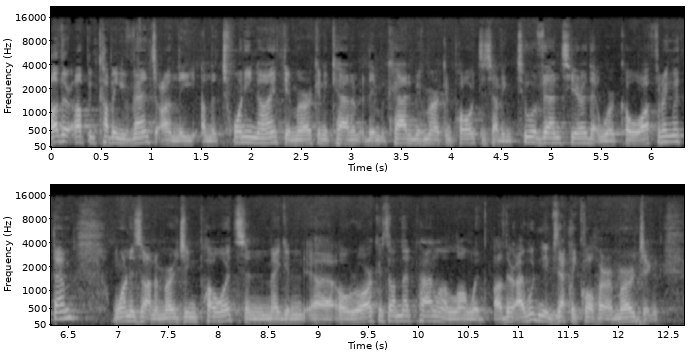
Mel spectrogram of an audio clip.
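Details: Adult man; typical speech.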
